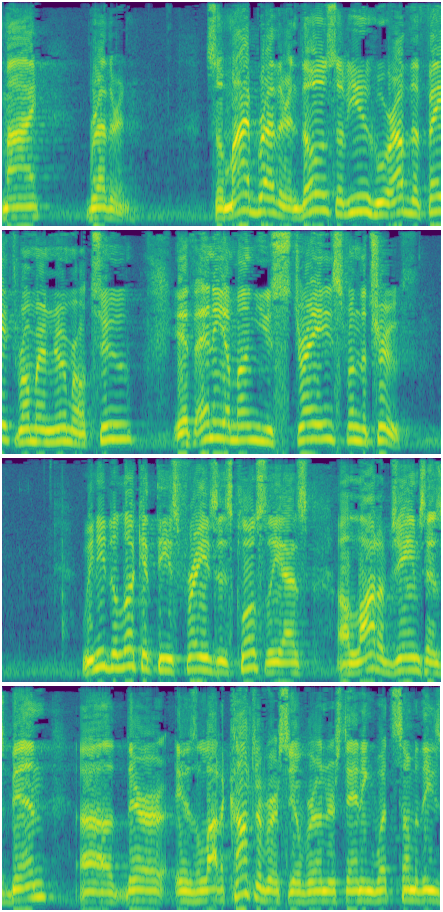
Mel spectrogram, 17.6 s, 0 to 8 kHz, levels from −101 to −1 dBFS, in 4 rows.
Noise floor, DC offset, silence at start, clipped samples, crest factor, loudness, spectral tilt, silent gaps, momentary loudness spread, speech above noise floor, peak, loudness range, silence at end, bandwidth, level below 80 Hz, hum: -36 dBFS; 0.9%; 0 s; 3%; 8 dB; -7 LUFS; -3.5 dB/octave; none; 6 LU; 29 dB; 0 dBFS; 2 LU; 0 s; 8 kHz; -46 dBFS; none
